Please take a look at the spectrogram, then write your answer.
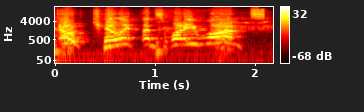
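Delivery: high, slow, pleading. Retold or imitated. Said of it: "I'm like".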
